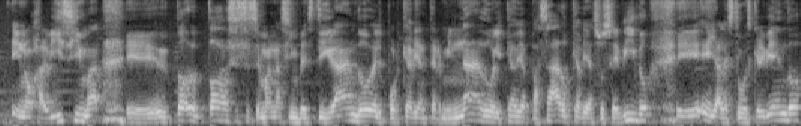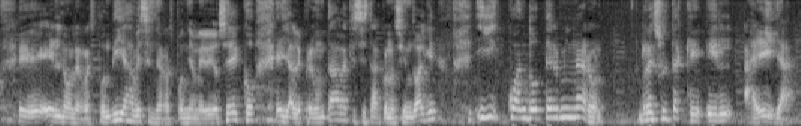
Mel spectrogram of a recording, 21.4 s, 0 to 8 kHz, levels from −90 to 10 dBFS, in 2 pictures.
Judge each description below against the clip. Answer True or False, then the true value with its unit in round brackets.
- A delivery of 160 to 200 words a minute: False (145 wpm)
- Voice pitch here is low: True (130 Hz)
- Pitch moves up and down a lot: True (6.1 semitones)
